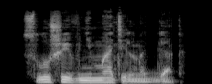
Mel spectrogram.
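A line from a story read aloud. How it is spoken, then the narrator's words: Hissed. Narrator (Russian): прошипел Карим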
